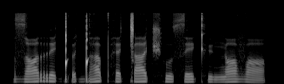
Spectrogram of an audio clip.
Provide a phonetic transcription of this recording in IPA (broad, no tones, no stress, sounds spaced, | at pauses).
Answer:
z ɑ r e ǃʼ ə ɡ͡ǃ a pʰ ɛ ǀ a t͡ʃʰ u s e kʰ y ŋ ɑ v ɑ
